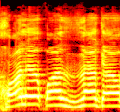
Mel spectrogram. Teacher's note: خوا کو یہاں پر موٹا پڑھیں گے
